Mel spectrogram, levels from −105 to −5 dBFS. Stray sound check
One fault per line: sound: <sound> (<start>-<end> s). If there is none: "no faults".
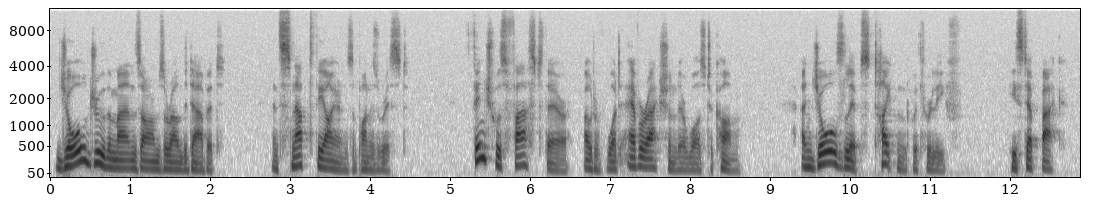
no faults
